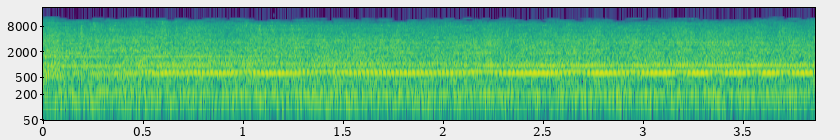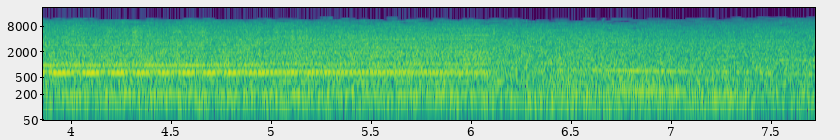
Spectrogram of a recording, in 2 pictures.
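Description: Alfa Romeo GTV6's tuned 3.0-litre V6 with free-flow exhaust, heard from inside the cabin at speed, holding a steady note. About six seconds in it gets quieter and the pitch falls as the revs come down.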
